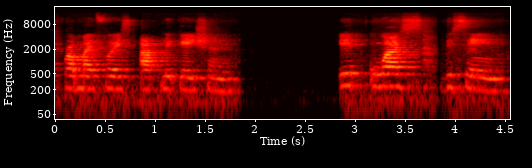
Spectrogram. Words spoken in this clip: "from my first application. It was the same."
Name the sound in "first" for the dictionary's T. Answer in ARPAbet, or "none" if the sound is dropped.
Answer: T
